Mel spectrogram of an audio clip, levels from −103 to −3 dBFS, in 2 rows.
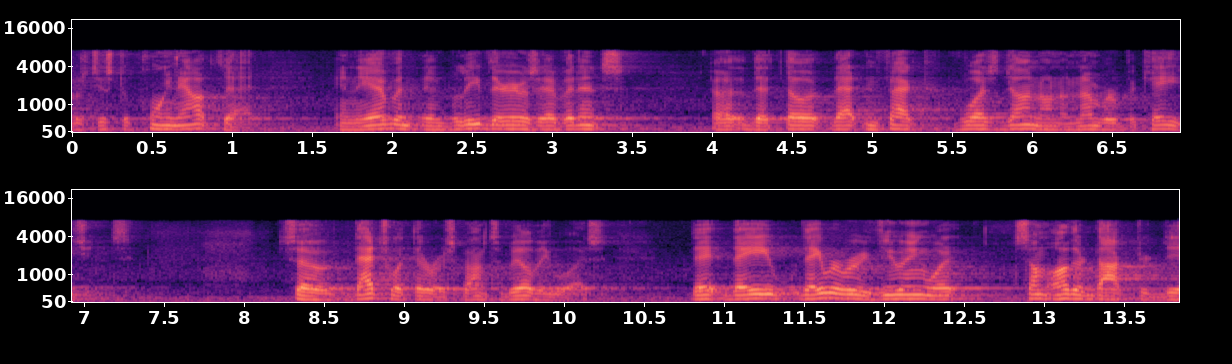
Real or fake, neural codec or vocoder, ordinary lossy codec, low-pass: real; none; MP3, 64 kbps; 7.2 kHz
